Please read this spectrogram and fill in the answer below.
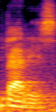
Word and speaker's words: Paris: letters uh oh so you don't say s in Paris and they say what do you mean I say well Paris is like p a r i s uh but you are not uh pronouncing s he said no no we do it I said really can you say this again and they say yeah par par you know and I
